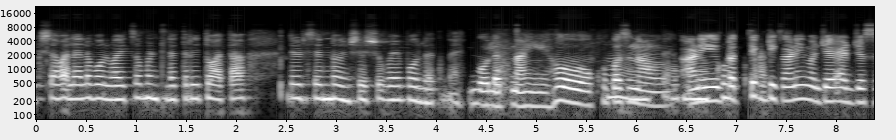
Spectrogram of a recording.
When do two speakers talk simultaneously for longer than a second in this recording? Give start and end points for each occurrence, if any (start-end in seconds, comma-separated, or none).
5.8-7.6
